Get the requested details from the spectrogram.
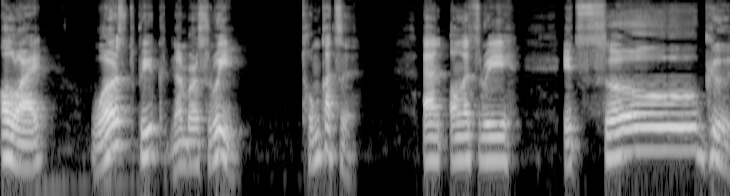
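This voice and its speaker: A man with a Japanese accent speaks very slowly in a fairly high pitch, with lively intonation. Long, frequent pauses break up his speech on a very clean recording with a silent background. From Japan, Tokyo. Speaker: running tour guide. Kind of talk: video tutorial.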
